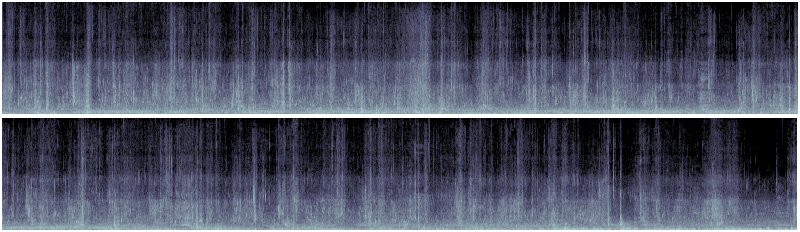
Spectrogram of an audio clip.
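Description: Water rushing and splashing against the bow of a Fenn Bluefin-S surfski as it moves through light chop, with frequent short splashes, and a low rumble of wind on the microphone.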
